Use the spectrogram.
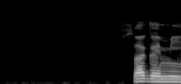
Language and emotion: Russian, neutral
